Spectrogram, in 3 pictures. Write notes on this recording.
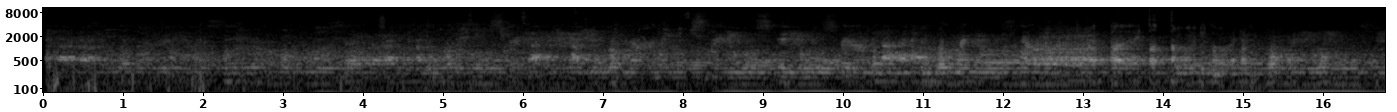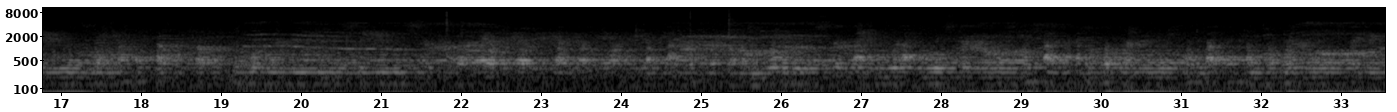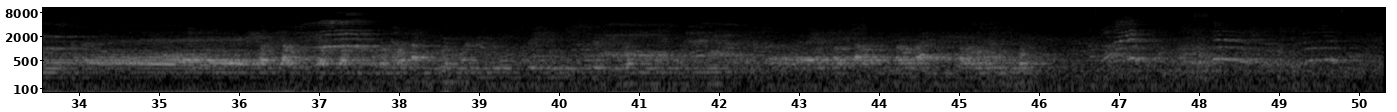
Didgeridoo player in pedestrian underpass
